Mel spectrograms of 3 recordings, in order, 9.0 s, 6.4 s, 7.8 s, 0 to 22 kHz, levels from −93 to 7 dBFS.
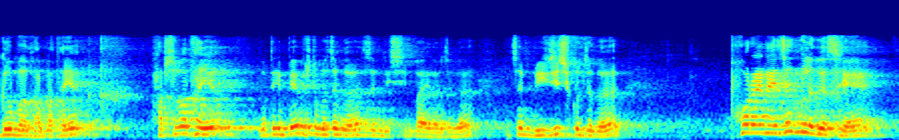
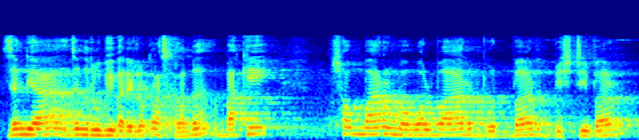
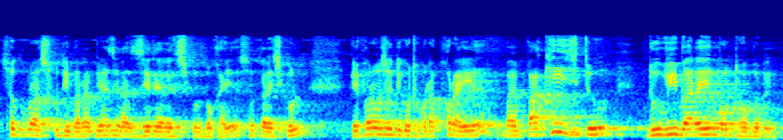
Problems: constant background noise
